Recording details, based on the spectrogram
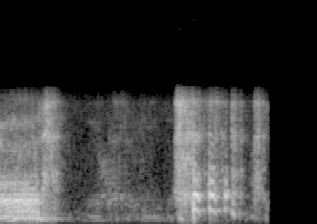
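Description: A Basset Hound gives a brief, full-throated howl, then a string of short yipping notes.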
